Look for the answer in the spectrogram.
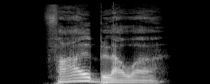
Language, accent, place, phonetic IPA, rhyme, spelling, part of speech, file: German, Germany, Berlin, [ˈfaːlˌblaʊ̯ɐ], -aːlblaʊ̯ɐ, fahlblauer, adjective, De-fahlblauer.ogg
- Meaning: 1. comparative degree of fahlblau 2. inflection of fahlblau: strong/mixed nominative masculine singular 3. inflection of fahlblau: strong genitive/dative feminine singular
